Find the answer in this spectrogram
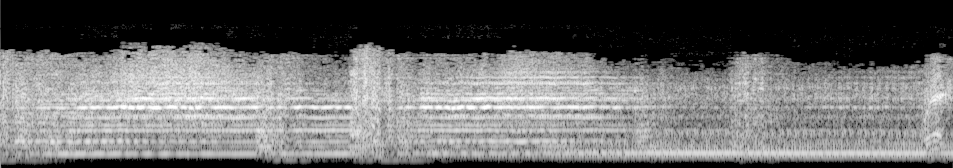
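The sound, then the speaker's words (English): A car engine runs steadily with a low, even drone, broken by a few brief mechanical clunks before the motor pulls away. “Okay, shall we step over to the car?”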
